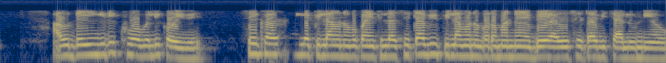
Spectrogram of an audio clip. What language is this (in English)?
Odia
